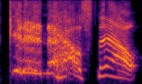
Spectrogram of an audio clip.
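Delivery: imitated yell. Streamer imitating the mother yelling at her kid. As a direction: bark the order like the mother. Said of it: "her tone switches".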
